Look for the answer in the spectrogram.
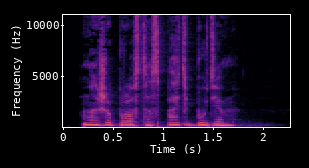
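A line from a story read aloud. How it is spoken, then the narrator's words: Barely audible murmur. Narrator (Russian): проговариваю еле слышно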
